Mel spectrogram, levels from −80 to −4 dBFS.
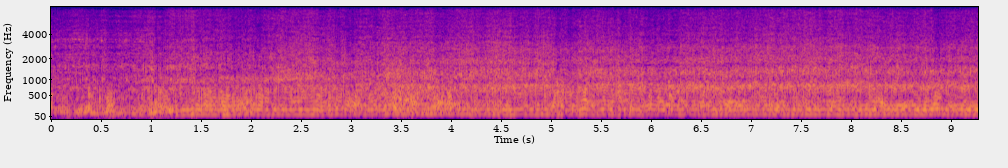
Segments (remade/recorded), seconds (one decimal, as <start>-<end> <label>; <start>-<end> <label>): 0.0-3.4 remade; 3.4-4.2 recorded; 4.2-9.3 remade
